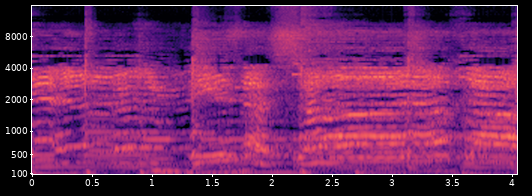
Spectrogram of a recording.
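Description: A woman singing a religious song, holding long notes that slide in pitch, over music with a steady beat about once a second.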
